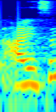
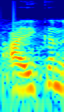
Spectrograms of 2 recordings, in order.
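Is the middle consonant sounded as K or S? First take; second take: S; K. First: The middle consonant is an s sound. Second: The middle consonant is a k sound. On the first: The speaker calls it wrong. "लेकिन आइसन नहीं है" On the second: The speaker calls it right. "आइकन है"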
